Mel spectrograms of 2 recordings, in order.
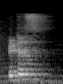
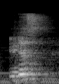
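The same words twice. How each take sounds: Both takes have the same delivery.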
